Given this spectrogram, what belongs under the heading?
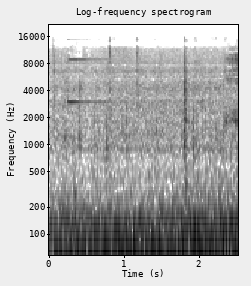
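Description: A 2016 Audi A1, a salvage car just brought back to running, drives along with a steady, loud engine and road rumble heard from inside, constant and unbroken throughout.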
